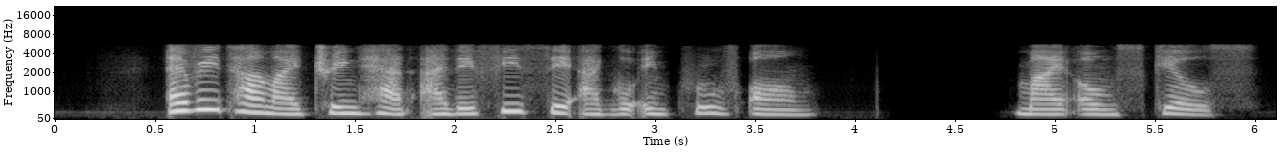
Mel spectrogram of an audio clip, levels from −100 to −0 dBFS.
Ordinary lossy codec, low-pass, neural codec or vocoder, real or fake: none; 5.4 kHz; codec, 16 kHz in and 24 kHz out, 0.4 kbps, LongCat-Audio-Codec, two codebook decoder; fake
